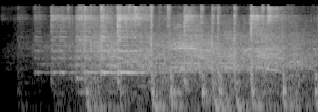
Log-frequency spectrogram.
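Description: A sold-out Korean professional baseball (KBO league) stadium crowd on Children's Day cheers and chants in unison, a steady roar with rhythmic pulses of clapping and voices that swells in quickly and stays loud throughout.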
